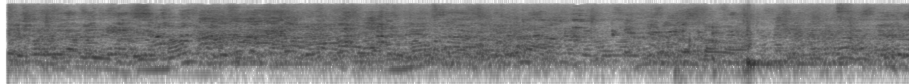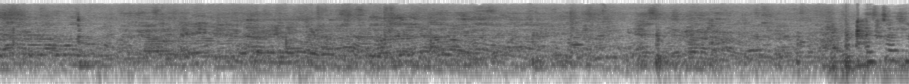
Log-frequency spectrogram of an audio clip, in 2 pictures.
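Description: A band plays loud live music in a small echoing room.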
